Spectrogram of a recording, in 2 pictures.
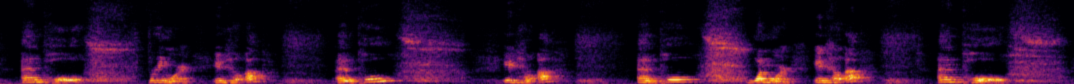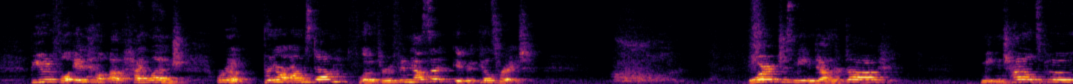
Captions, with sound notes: and [exhale] pull. Three more! inhale up, and [exhale] pull. Inhale up, and [exhale] pull. One more! Inhale up, and [exhale] pull. Beautiful! Inhale up high lunge. We're going to bring our arms down, flow through a vinyasa if it feels right. Or just meeting downward dog, meet in child's pose,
